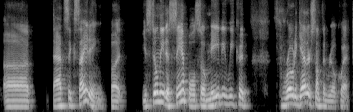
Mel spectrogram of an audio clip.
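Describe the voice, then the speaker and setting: A man's voice: mid-range voice, lively intonation, measured pace. A man reads the part of a grown son in a comedy script. His intonation moves around a lot. He sounds dry, hesitant and put-upon, in a natural conversational way. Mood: disbelieving. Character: exasperated, dry, reluctant adult son, struggling writer.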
